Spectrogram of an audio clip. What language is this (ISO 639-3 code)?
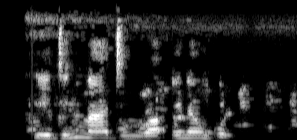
beb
